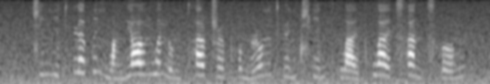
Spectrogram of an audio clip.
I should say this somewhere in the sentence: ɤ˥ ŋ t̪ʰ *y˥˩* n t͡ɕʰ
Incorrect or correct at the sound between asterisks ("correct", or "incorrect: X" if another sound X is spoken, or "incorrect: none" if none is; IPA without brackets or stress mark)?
incorrect: y˧˥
